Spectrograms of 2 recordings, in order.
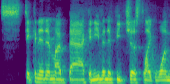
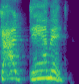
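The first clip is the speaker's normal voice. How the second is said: put-on very high-pitched, shrill, frustrated scream. Recalling a friend's reaction whenever he sinks a winning putt, imitating Keon's frustrated scream. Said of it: "he screams".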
